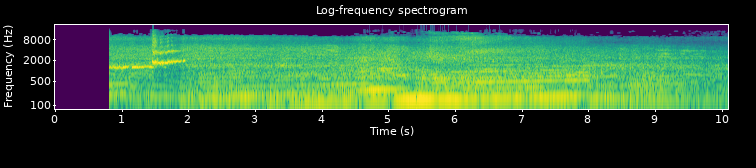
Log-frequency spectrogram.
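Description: Car engines revving hard during a street race, with a brief high rising squeal near the start that is typical of tires spinning. The engine sound peaks about halfway and fades near the end as the cars pull away.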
